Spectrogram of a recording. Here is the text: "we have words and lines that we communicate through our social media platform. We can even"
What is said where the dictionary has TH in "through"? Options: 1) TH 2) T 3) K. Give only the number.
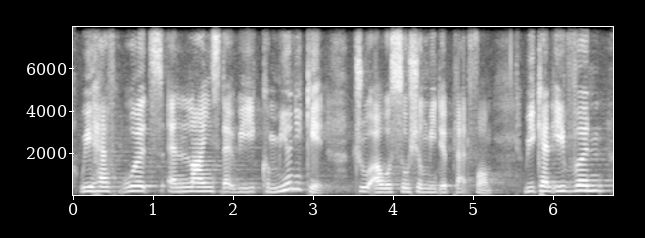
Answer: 2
